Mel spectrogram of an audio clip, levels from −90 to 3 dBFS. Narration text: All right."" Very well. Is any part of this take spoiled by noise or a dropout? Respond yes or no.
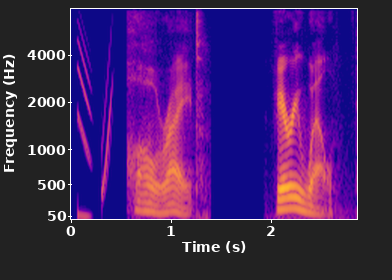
yes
